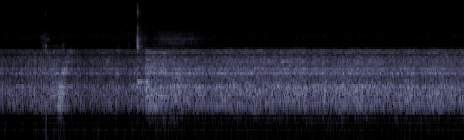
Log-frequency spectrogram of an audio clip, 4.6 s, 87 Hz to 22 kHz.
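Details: 80m ham band receiver, 3.5 MHz upward: after a couple of clicks a steady rushing hiss swells and fills the band, sizzling crackling that comes and goes, owner unsure of source; broadband RF interference.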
